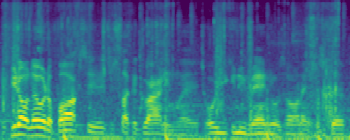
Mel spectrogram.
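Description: Very fast speech with clear background music and a dry sound with no echo. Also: man. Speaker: vlogger. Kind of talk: casual vlog chat. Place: garden. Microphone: phone near.

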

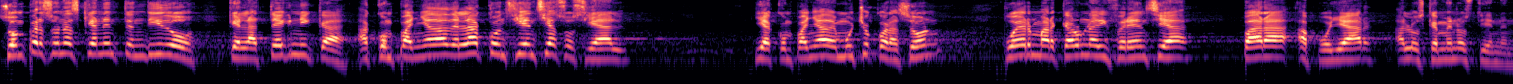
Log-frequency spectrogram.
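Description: At a moderate pace, a man speaks with high pitch and ordinary pitch variation. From Jalisco, Mexico. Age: 20s. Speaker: politician. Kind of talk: parliamentary speech. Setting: legislative chamber. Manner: formal. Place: hall. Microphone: podium.

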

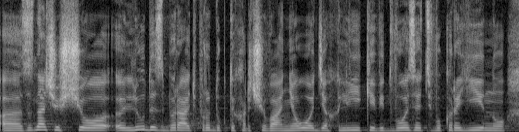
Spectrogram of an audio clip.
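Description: A woman's flat, monotone delivery at a moderate pace, very even in loudness, with hardly any pauses. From western Ukraine, near Lviv; Ukraine. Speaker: journalist, news presenter; TV host. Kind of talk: TV news and interview. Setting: studio. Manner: halting in Italian. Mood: serious, calm. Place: studio. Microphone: handheld.

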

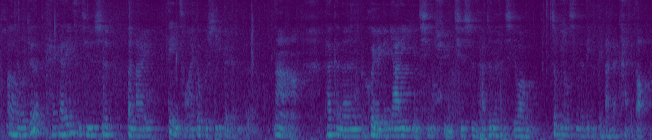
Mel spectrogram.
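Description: A woman's very deep, low voice with fairly even intonation at a moderate pace, long and frequent pauses, audible room echo and light background noise. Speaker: film actress. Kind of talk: film premiere Q&A remarks. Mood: earnest, supportive. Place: hall.

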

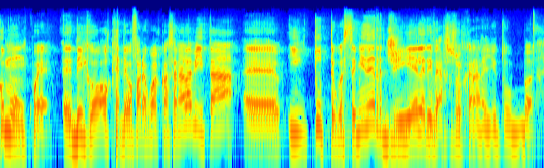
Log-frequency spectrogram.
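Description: The pitch swings very widely. The pace is very fast. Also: man. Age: young. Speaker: content creator and entrepreneur; content creator. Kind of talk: casual interview. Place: studio. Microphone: lapel.

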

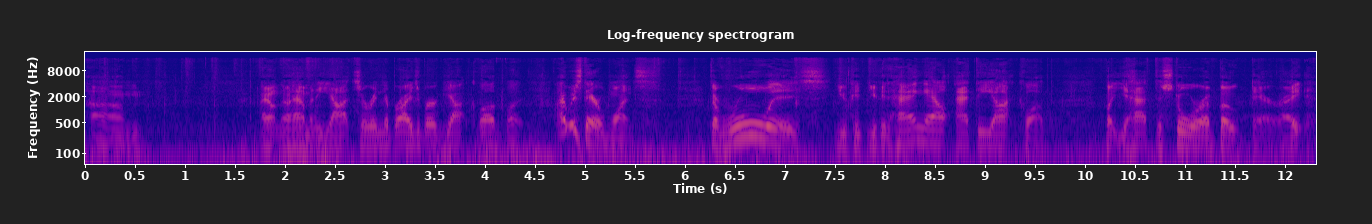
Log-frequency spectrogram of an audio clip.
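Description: Over light background noise, a man with an American accent speaks at a moderate pace, his fairly high pitch carrying lively intonation in a dry sound with no echo. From Philadelphia (Port Richmond). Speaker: YouTuber / street vlogger. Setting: outdoors, walking a dog. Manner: rambling, filler-heavy (um, uh), self-correcting. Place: street. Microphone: phone near.

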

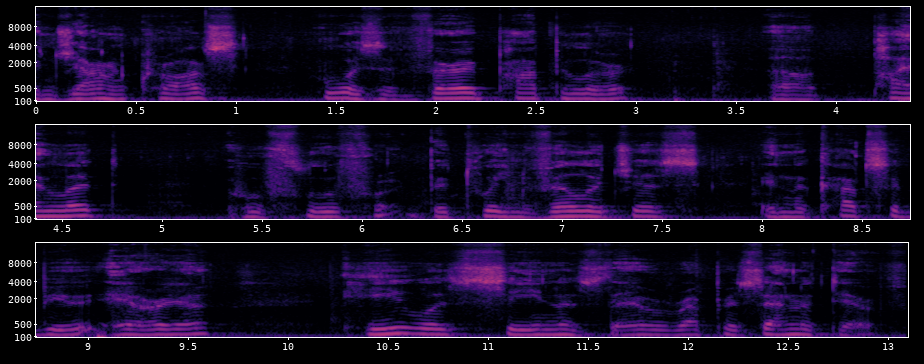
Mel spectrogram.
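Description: Light background noise accompanies speech at a very slow pace with long, frequent pauses. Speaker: audience member. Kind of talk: audience Q&A comment. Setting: conference room, live audience. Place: meeting room.

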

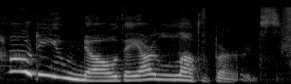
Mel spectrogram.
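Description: A put-on character voice moves at a slow pace with a slightly husky edge. Its pitch swings very widely. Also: woman, medium pitch for a woman.

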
